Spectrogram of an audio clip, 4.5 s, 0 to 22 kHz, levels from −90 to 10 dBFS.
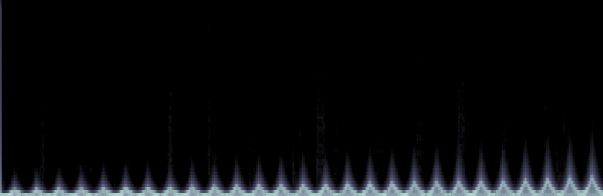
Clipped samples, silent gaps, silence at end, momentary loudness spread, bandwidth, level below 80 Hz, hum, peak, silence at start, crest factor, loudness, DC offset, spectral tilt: under 0.1%; none; 0 s; 3 LU; 3.2 kHz; -46 dBFS; none; -6 dBFS; 0 s; 12 dB; -20 LUFS; under 0.1%; -13.5 dB/octave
